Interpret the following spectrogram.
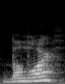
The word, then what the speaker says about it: Bowmore: Bowmore? God, I always try to say it right. Just remember, the emphasis is on the more, as we're told.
